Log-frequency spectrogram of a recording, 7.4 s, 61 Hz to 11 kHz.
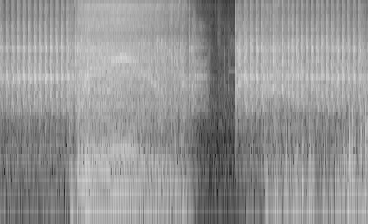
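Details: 1996 Suzuki RF900R, carburetors not yet cleaned: engine catches in ragged bursts, revs briefly and dies, running only on brake cleaner sprayed in; owner suspects carburetors; fuel delivery fault, runs only on starting fluid.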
